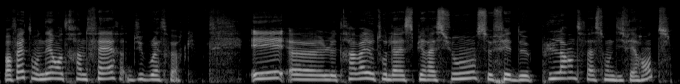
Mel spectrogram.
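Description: A woman's voice: fairly high pitch, normal speed. A woman guest, a life coach, explaining at length with many hesitations, a little nervous. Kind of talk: casual interview chat.

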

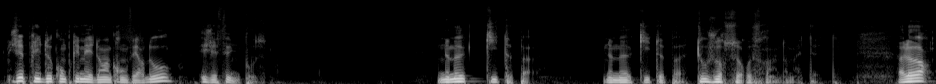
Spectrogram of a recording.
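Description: A man's voice: medium pitch, warm tone, no echo, highs cut off. A man reading a playful, theatrical radio column into a studio microphone, full of rhetorical questions.

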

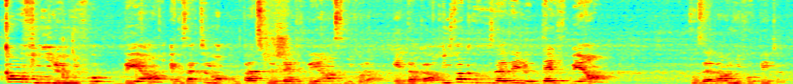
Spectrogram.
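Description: A woman's voice: a little high, brisk. A woman teaching a French class who keeps checking that her students follow with "okay?". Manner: checks understanding with frequent "d'accord?" and "ok?". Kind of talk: leading a classroom lesson. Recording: far-off echoey classroom with background noise.

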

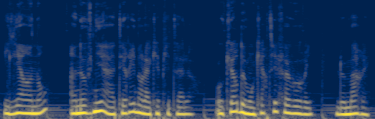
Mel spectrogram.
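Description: A woman with a very dark, mellow, fairly low voice tells a scripted story as a podcast host. She speaks close to the mic, as if right in your ear, with music playing softly behind her. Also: fast.

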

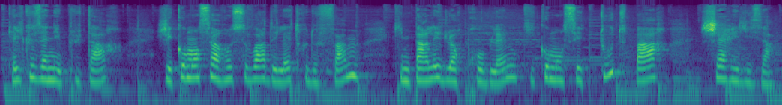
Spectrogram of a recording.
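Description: A woman in her forties narrates in a calm, confiding, intimate way, as though speaking to one listener. Her voice sits at a middling pitch, neither high nor low, and the delivery is scripted and even. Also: moderate pace, soft background music. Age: 40s. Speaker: blogger and host.

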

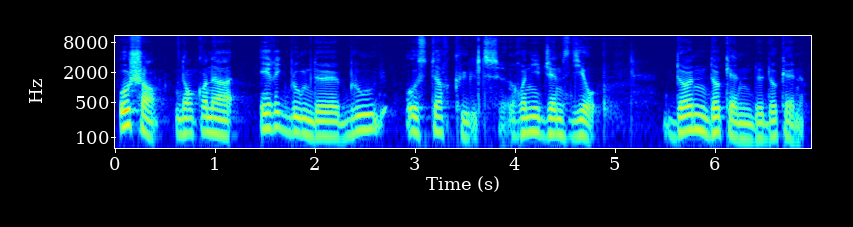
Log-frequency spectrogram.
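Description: A man's voice: medium pitch, slow, a little mellow. Guy on the radio rattling off a long list of band names, joking around, correcting himself. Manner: reads long name lists, joking asides and self-corrections. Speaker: radio co-host presenting a music segment. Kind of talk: casual radio chat.

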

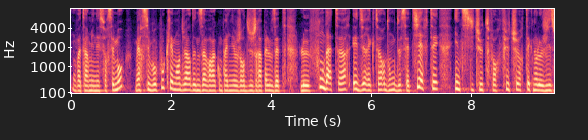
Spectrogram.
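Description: A woman's voice: fairly low pitch, no room sound. French woman interviewer with dry, close sound. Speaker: host of a tech interview show. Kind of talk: broadcast interview, conversational questions.

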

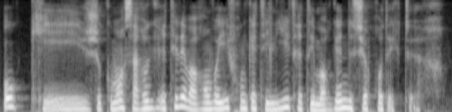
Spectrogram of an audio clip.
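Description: A reader narrating a novel aloud at a measured pace, sometimes sinking into a whisper. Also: mid-range voice, creaky, warm tone. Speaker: audiobook reader.

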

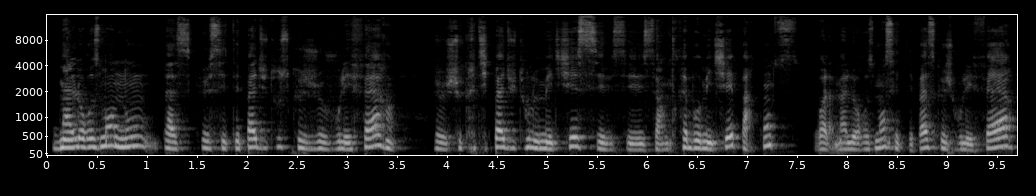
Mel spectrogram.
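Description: A woman in her thirties talks as a podcast guest in a conversational interview. Her voice sits at a middle pitch with a mellow, warm tone. She reflects aloud as she answers. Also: brisk. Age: 30s. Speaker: podcast guest, former teacher.

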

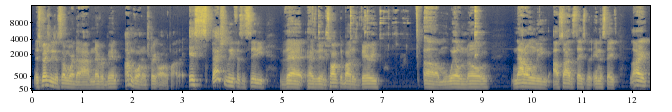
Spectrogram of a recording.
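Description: This is a young man's mid-range, somewhat dark voice as he hosts a casual podcast on his own. Congested and nasal, he chats in a rambling way, piling on fillers and asking "you know what I'm saying" again and again, with echoey room sound around him.

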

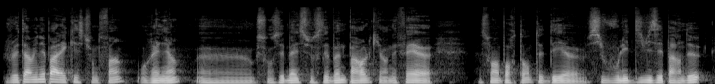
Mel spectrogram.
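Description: A man hosting a casual podcast interview, relaxed and friendly, pausing with fillers. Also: deep voice. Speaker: podcast host.

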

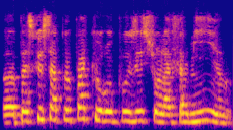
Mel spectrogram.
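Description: Breathy woman in her 40s, founder chatting in an interview, lots of ums, kinda muffled recording. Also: a little high, quick pace, a little mellow. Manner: thoughtful, hesitant with many fillers. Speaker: business founder guest. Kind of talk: casual interview conversation. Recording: dull lo-fi sound.

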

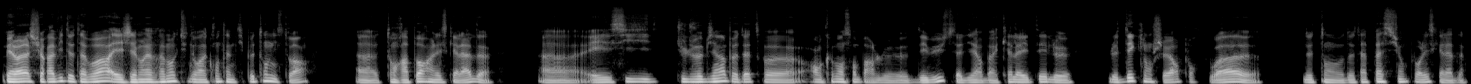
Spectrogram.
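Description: A man's voice: on the low side, fairly even intonation, brisk, dark tone, dry recording. A man hosting a podcast, reading a scripted intro and then asking questions hesitantly. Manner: hesitant, many fillers and restarts when asking. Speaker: podcast host.

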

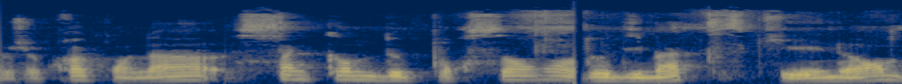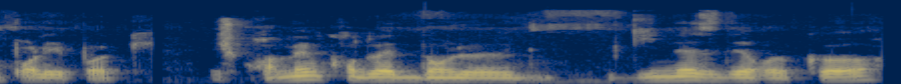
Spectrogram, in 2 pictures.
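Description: A middle-aged man, a comedian guest in an interview, telling anecdotes in a relaxed way with many fillers and acted-out dialogue. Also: fairly low pitch, gravelly, breathy edge. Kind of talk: relaxed storytelling.

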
